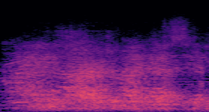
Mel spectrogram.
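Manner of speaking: faint congregation repeating from afar; distant group recitation; group echo. Real, not acted. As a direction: murmur it back as a crowd. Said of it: "you can repeat it together".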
